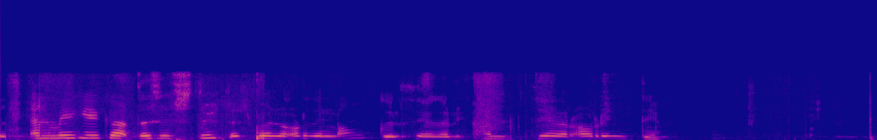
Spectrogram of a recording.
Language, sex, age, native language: Icelandic, female, 18-19, Icelandic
